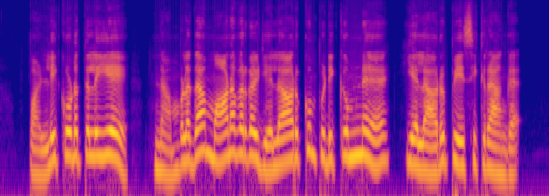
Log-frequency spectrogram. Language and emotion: Tamil, happy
